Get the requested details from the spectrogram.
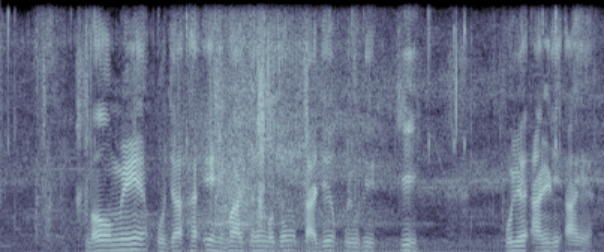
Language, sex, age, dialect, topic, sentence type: Marathi, male, 18-24, Varhadi, agriculture, statement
